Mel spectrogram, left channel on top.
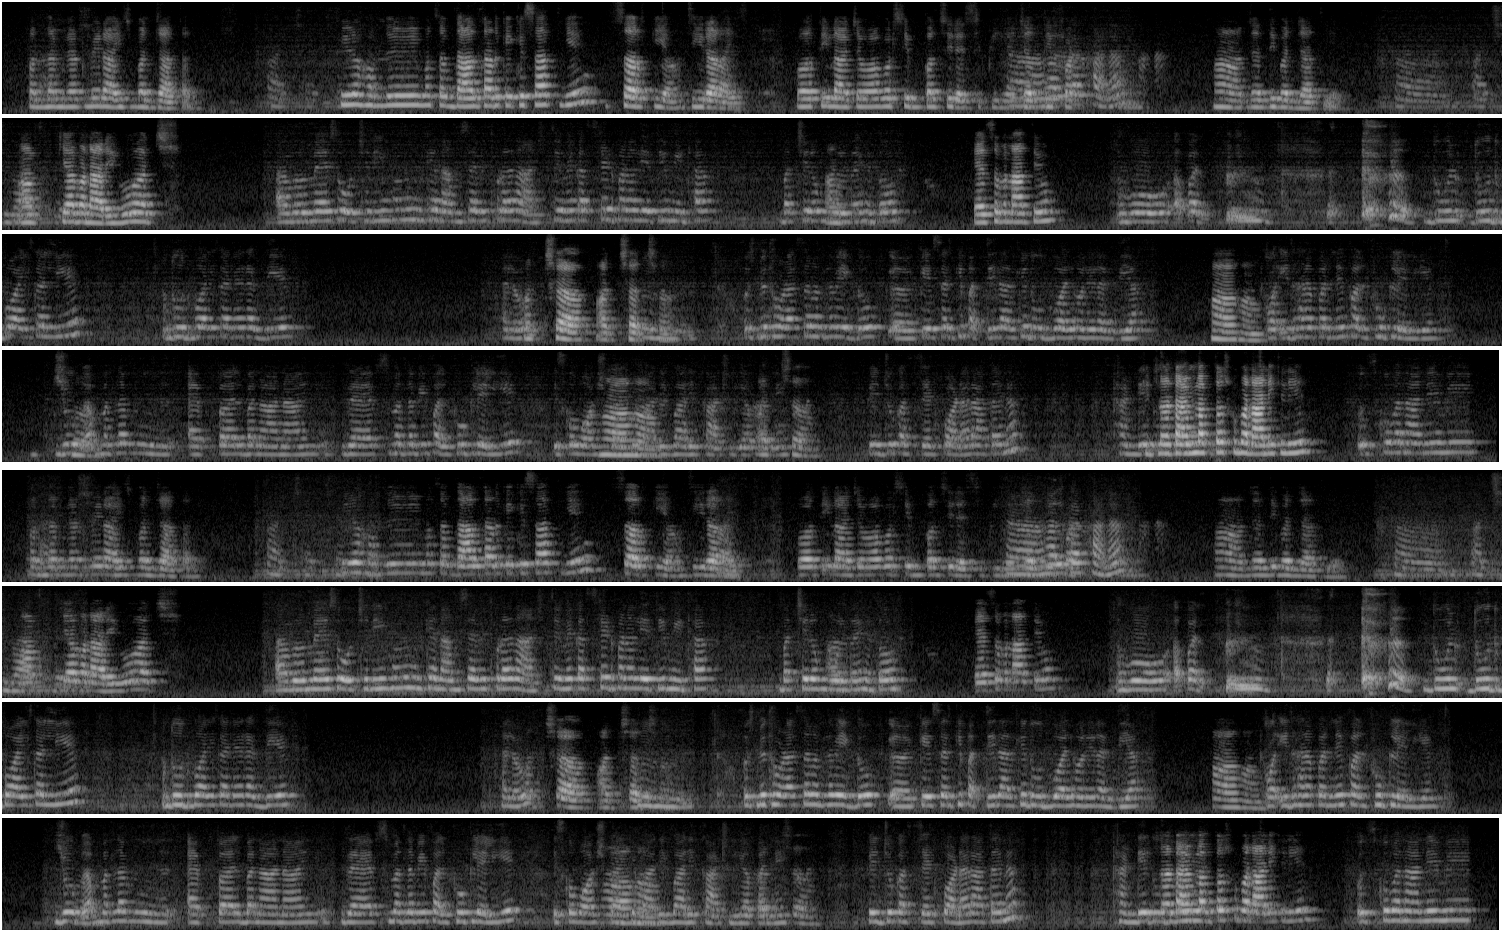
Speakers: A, on the left (about 75°); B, on the right (about 55°).
A: پندرہ
B: اچھا
A: منٹ میں رائس بن جاتا ہے
B: اچھا اچھا
A: پھر
B: اچھا
A: ہم نے مطلب دال تڑکے کے ساتھ یہ سرف کیا زیرا رائس
B: اچھا
A: بہت ہی لاجواب اور سمپل سی ریسیپی ہے
B: ہاں
A: جلدی
B: ہلکا
A: فٹ
B: کھانا
A: ہ ہاں جلدی بن جاتی ہے
B: ہاں اچھی بات
A: آپ
B: ہے
A: کیا بنا رہی ہو آج
B: اب میں سوچ رہی ہوں ان کے نام سے ابھی تھوڑا ناشتے میں کسٹرڈ بنا لیتی ہوں میٹھا بچے لوگ بول
A: اچھا
B: رہے ہیں تو
A: کیسے بناتے ہو
B: وہ اپن اھھ دھ دودھ بوائل کر لیے دودھ بوائل کر رکھ دیے ہیلو
A: اچھا اچھا اچھا
B: ہ ہوں اس میں تھوڑا سا مطلب ایک دو کیسر کی پتی ڈال کے دودھ بوائل ہونے رکھ دیا
A: ہاں ہاں
B: اور ادھر اپن نے پھل فوٹ لےلئے
A: اچھا
B: جو مطلب ایپل بنانا گریپس مطلب یہ پھل لے لیے اس کو واش
A: ہاں
B: کر کے
A: ہاں
B: باریک باریک کاٹ لیا اپن
A: اچھا
B: نے پھر جو کس ریٹ پاؤڈر آتا ہے نا ٹھنڈے
A: کتنا
B: دودھ
A: ٹائم
B: میں
A: لگتا ہے اس کو بنانے کے لیے
B: اس کو بنانے میں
